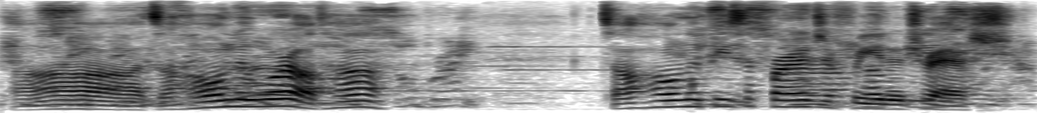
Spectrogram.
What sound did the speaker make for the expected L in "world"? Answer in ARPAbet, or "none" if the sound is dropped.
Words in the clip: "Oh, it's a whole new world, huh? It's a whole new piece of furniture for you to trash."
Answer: L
